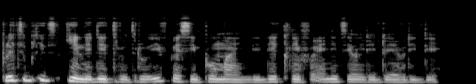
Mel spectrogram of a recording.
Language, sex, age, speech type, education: Nigerian Pidgin, male, 15-29, spontaneous, secondary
